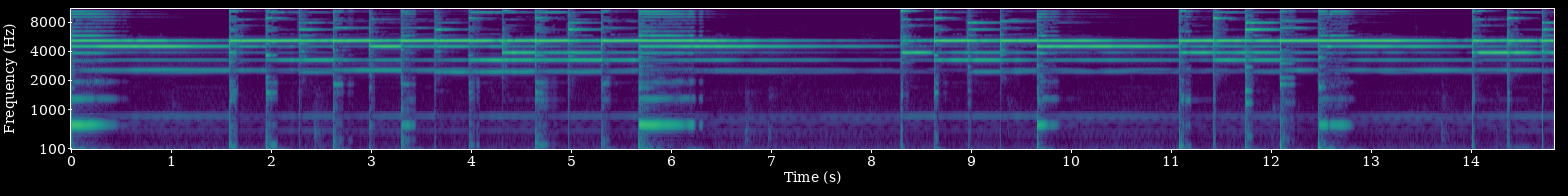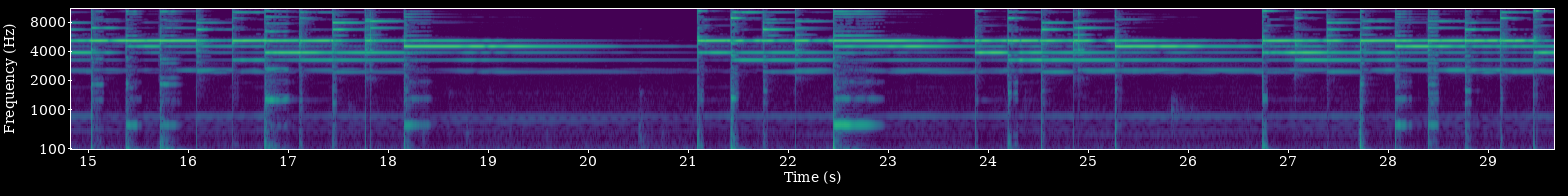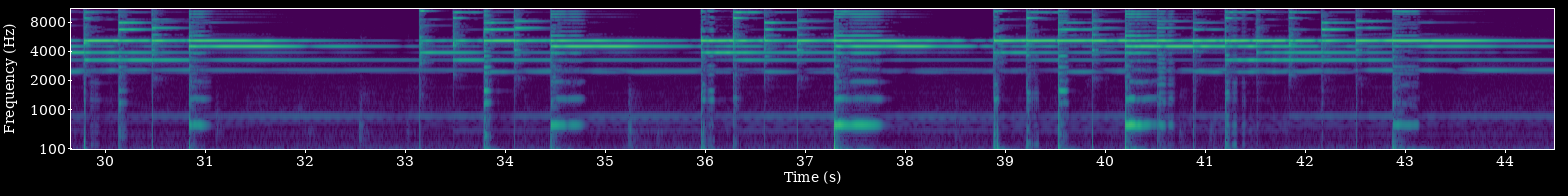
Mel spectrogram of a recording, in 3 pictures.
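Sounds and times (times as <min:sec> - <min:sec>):
tuning forks struck and ringing: 0:00.0 - 0:44.4.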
